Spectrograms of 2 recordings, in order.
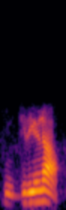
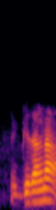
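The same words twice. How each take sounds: First: घृणा said as "ghrinaa"; correct "ri" sound. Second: घृणा said as "ghranaa"; wrong "ra" sound. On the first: Teacher correcting it, घृणा with ri. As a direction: use a clear "ri" in घृणा. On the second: Teacher showing the error, घृणा with ra for ri. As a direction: use "ra" in घृणा. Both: Shown as a demonstration. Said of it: "घृणा नहीं".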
